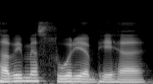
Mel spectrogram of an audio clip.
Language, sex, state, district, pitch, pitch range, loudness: Hindi, male, Jharkhand, Garhwa, 130 Hz, 110-145 Hz, -16 LUFS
